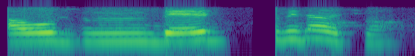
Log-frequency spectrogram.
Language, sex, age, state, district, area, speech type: Odia, female, 30-45, Odisha, Sambalpur, rural, conversation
